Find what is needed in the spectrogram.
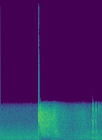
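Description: A copper cylinder plunged into a sink of cold water: one sharp slap and splash less than a second in, the splashing dying away over about half a second, with a few faint clicks near the end.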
